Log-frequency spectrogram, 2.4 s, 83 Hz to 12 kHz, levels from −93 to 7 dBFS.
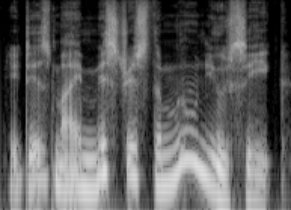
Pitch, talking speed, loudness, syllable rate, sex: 150 Hz, 200 wpm, -17 LUFS, 4.2 syllables/s, male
